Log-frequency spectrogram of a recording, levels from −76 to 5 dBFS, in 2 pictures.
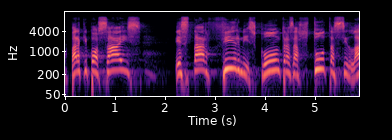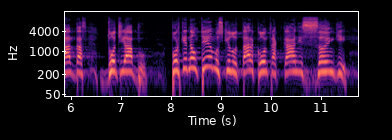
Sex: male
